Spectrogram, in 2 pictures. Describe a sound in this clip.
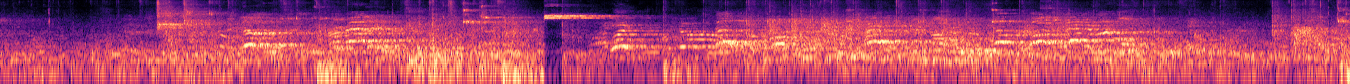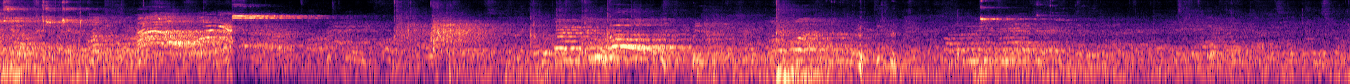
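Spectators in a large echoing gym cheer and call out.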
